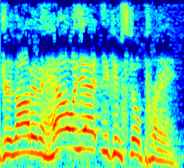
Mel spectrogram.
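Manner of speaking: Finney preaching. Retold or imitated. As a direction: declare hope like the old revivalist. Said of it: "he said".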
